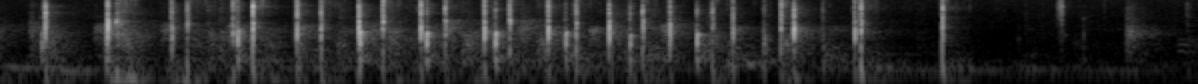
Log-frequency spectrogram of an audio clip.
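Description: A small group of people clapping, individual claps clearly separate rather than a dense crowd roar, thinning out and stopping about three and a half seconds in.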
